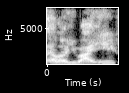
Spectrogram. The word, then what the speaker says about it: Louis: Louis spelled Louie from Oakland.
